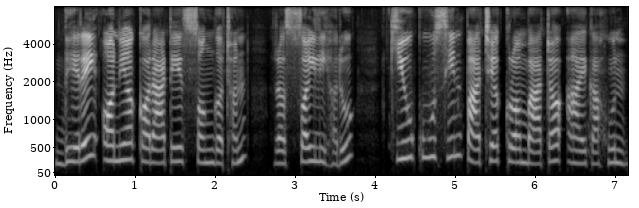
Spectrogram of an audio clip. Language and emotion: Nepali, neutral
